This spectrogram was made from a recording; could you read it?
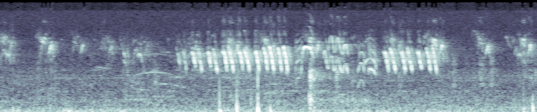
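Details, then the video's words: Torneado song of a lined seedeater, called bigodinho: two bursts of fast, evenly repeated high notes forming dense trills, separated by a brief pause, with a few sharp knocks and soft hiss underneath. "Bigodinho cantando"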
